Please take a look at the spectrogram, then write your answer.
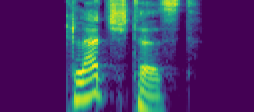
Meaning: inflection of klatschen: 1. second-person singular preterite 2. second-person singular subjunctive II
- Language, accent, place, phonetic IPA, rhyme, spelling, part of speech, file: German, Germany, Berlin, [ˈklat͡ʃtəst], -at͡ʃtəst, klatschtest, verb, De-klatschtest.ogg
